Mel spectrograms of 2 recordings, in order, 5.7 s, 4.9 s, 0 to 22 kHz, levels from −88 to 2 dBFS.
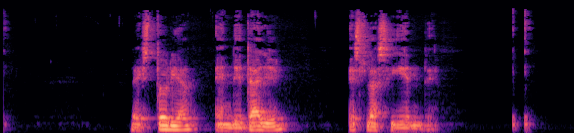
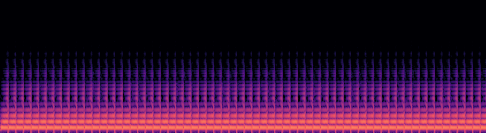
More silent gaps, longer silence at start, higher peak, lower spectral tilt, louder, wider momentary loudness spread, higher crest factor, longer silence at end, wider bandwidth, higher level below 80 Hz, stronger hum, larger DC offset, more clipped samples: neither; about the same, 0.05 s vs 0 s; first, -2 dBFS vs -18 dBFS; second, -4.5 dB/octave vs -13 dB/octave; first, -20 LUFS vs -25 LUFS; first, 21 LU vs 0 LU; first, 20 dB vs 6 dB; first, 0.45 s vs 0 s; first, 16 kHz vs 2.8 kHz; second, -56 dBFS vs -50 dBFS; neither; second, under 0.1% vs 0.1%; neither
